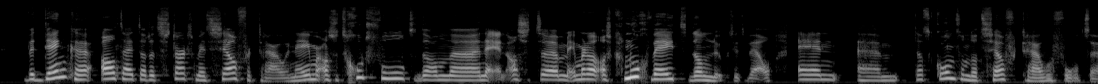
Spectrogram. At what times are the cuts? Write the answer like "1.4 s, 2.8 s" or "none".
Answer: 7.9 s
